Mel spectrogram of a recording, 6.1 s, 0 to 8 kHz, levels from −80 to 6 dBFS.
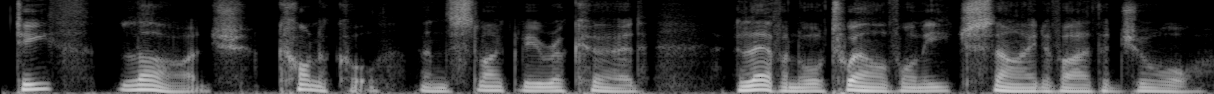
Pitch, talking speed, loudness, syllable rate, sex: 115 Hz, 150 wpm, -19 LUFS, 4.9 syllables/s, male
